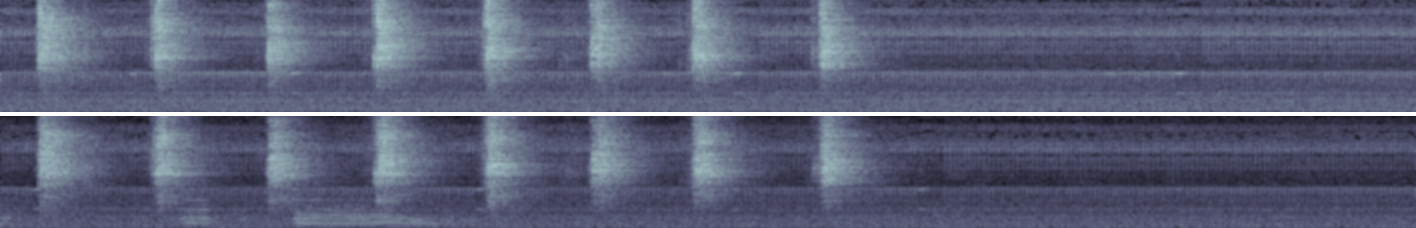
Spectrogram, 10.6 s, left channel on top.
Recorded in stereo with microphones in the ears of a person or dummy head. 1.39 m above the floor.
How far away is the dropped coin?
About 1.2 m.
